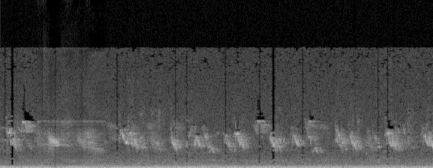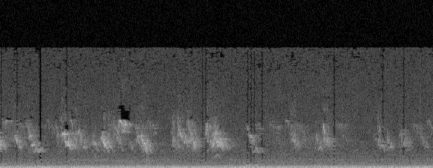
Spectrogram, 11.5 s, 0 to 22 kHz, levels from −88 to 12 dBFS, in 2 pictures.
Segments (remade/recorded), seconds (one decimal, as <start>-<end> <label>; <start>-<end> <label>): 0.0-0.5 recorded; 0.5-1.4 remade; 1.4-11.5 recorded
